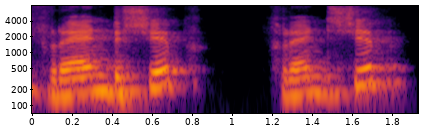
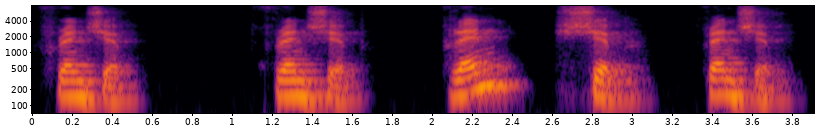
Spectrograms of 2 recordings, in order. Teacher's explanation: the T or the D sound. It is dropped between two consonants.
